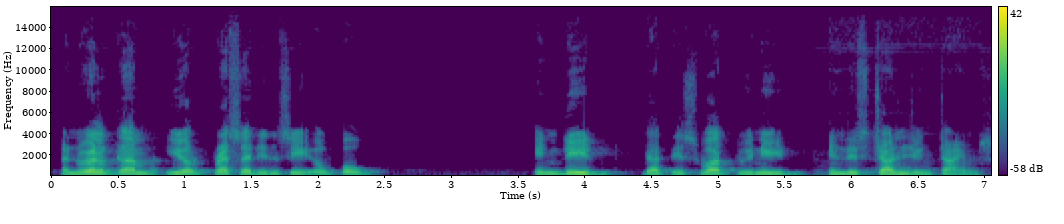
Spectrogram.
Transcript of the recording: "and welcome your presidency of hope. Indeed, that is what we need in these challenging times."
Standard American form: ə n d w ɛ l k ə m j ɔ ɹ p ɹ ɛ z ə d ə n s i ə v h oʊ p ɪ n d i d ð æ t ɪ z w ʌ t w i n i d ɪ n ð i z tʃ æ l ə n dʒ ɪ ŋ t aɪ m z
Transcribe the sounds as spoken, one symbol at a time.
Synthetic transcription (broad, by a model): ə n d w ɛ l k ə m j ɔ ɹ p ɹ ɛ s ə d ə n s i ə v h oʊ p ɪ n d i d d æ t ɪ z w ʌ t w i n i d ɪ n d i s tʃ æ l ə n dʒ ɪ ŋ t aɪ m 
